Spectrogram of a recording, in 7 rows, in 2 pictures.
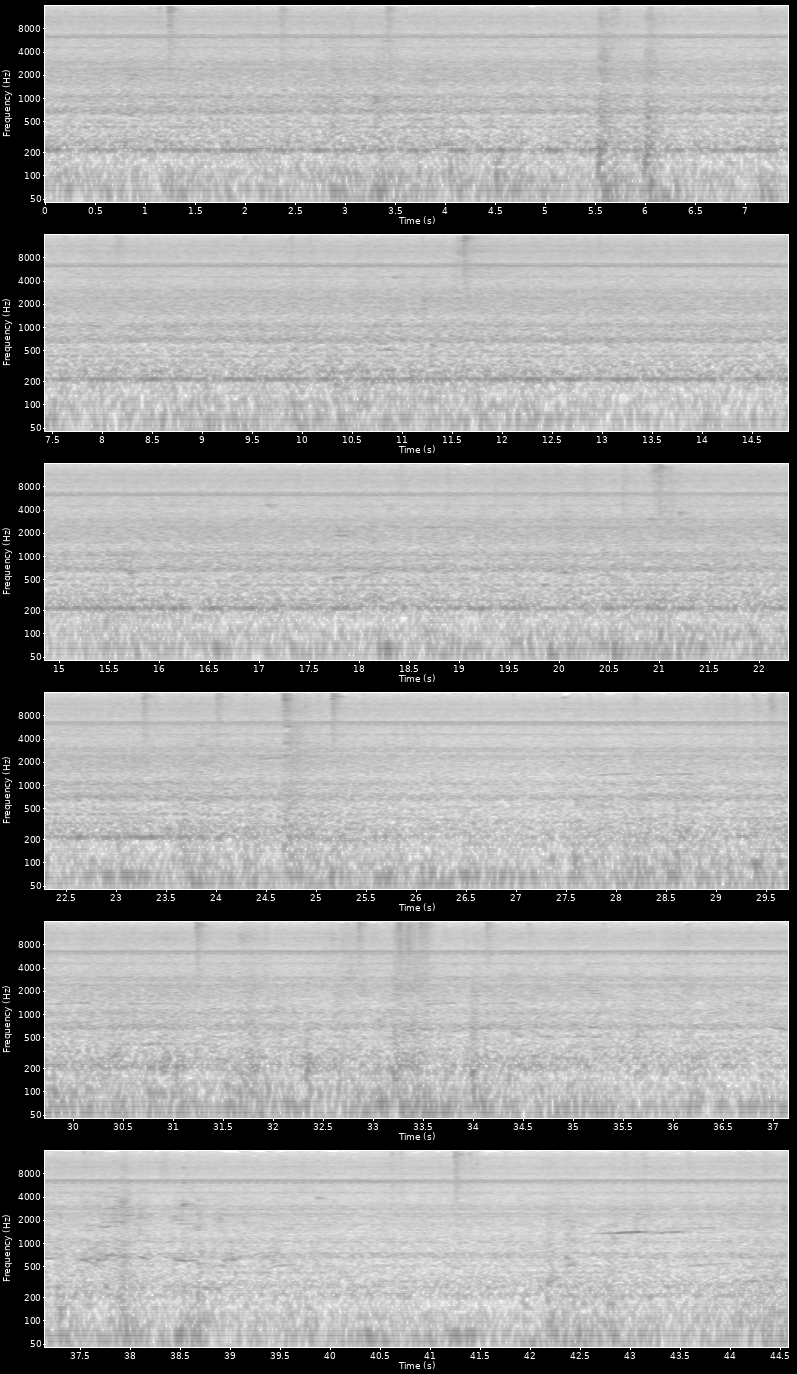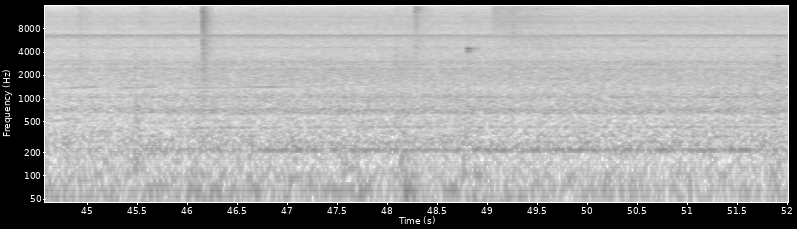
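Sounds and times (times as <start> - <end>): train wheels rumbling on track: 0.0 - 52.0.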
